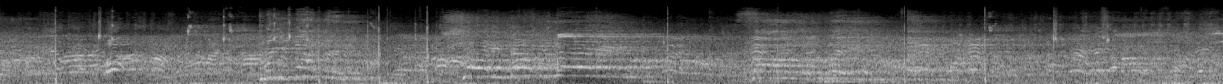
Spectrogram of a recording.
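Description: Basketball bouncing on a hardwood gym floor in scattered impacts, over the chatter of many voices echoing in a large hall.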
